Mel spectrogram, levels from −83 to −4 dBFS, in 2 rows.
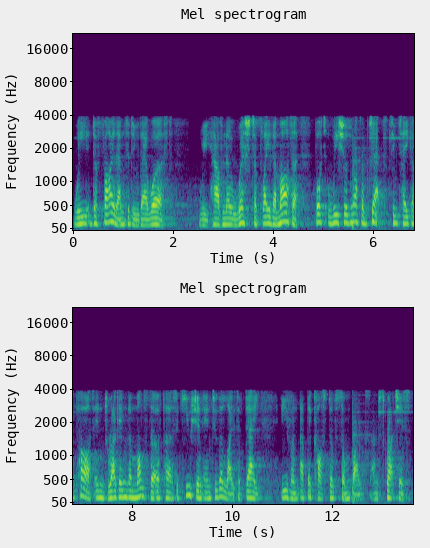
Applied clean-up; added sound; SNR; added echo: neural separator model SepFormer DNS4.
